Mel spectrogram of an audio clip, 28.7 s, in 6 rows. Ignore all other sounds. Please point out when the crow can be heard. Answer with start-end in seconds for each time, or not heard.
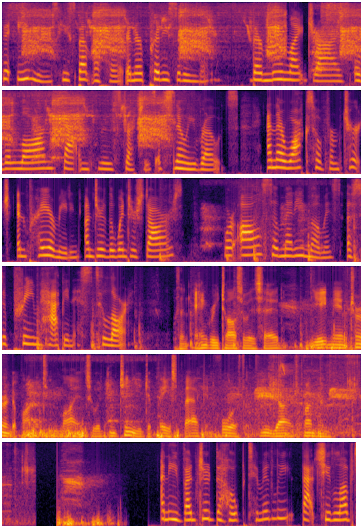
0.1-7.2, 18.1-25.6.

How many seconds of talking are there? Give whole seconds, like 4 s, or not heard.
25 s.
